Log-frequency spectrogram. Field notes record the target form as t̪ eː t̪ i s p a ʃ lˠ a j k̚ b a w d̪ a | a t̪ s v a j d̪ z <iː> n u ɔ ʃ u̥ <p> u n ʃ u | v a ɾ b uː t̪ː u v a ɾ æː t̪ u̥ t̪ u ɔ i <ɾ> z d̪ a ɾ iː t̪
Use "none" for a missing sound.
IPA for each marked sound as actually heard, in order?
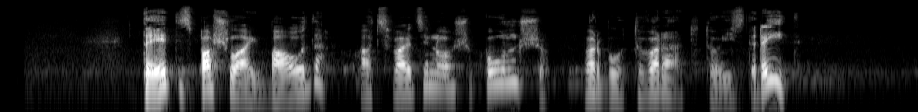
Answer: i, p, none

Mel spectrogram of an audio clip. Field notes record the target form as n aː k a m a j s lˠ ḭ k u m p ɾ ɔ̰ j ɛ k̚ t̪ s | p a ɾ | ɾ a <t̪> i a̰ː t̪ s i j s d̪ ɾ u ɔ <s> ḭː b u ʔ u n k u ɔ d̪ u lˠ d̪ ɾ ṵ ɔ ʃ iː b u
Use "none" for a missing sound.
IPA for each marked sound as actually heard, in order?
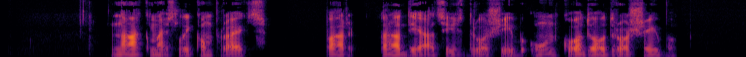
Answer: d̪, ʃ

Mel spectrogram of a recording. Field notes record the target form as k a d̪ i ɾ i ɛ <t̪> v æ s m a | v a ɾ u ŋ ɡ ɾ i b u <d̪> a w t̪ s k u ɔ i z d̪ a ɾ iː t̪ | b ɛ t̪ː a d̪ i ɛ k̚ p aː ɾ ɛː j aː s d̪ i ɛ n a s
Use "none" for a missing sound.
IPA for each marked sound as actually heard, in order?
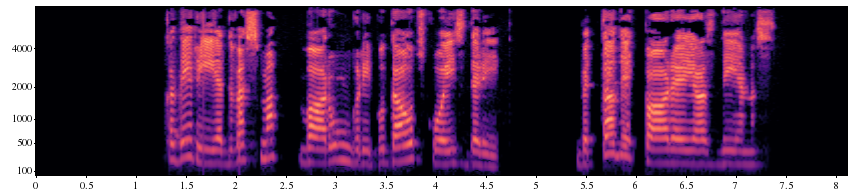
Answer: d̪, d̪

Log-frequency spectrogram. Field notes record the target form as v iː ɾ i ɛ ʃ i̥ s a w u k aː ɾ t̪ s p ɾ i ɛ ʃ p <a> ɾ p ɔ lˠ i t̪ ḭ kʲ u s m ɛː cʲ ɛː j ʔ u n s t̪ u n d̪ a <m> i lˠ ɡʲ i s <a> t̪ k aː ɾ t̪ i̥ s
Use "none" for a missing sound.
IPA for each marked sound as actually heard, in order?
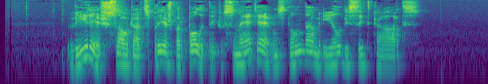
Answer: a, m, i

